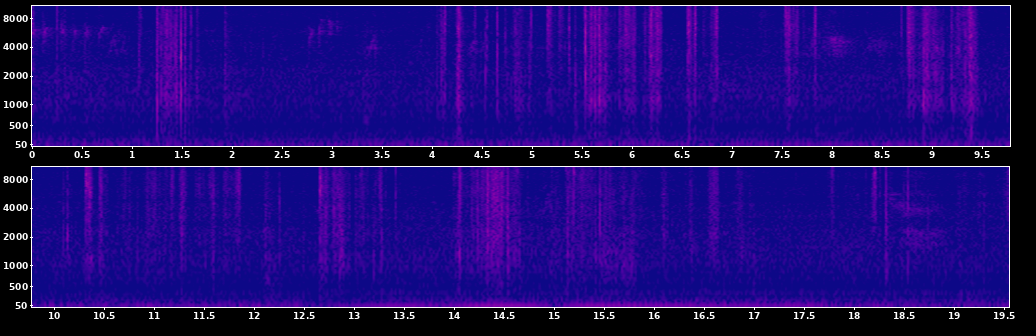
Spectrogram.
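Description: Jackdaw pecking and pulling at a newspaper with its beak: irregular sharp taps with paper rustling and tearing.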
